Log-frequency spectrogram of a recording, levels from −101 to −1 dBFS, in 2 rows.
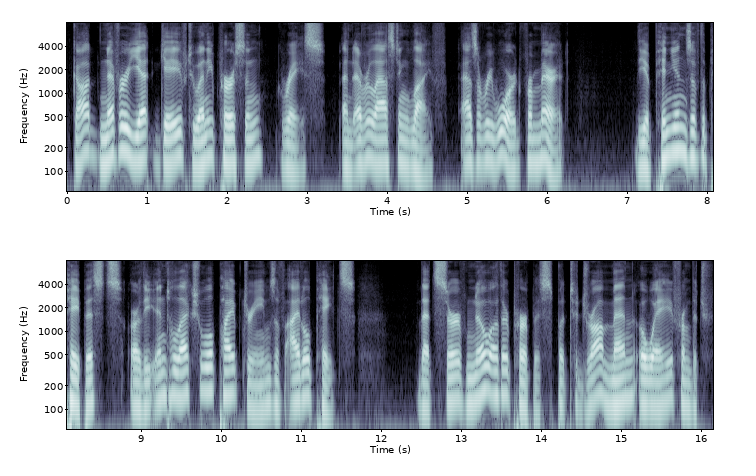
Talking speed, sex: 165 wpm, male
